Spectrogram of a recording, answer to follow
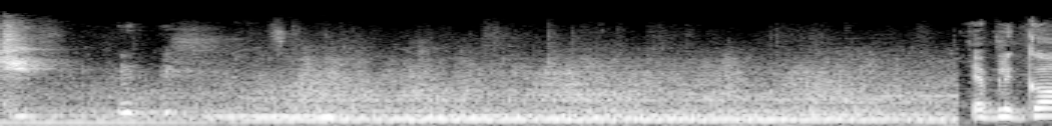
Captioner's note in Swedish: Ett propellerplan hörs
